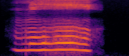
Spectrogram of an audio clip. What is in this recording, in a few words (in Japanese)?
"もー", kawaii voice; ASMR; 色々なワンショット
